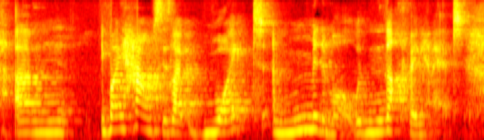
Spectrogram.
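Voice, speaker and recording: Amid noticeable background noise and audible room echo, a woman with an English accent speaks at a fairly slow pace and medium pitch, her intonation fairly even. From England. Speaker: football presenter. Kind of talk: casual Q&A. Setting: outdoors on a rooftop.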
